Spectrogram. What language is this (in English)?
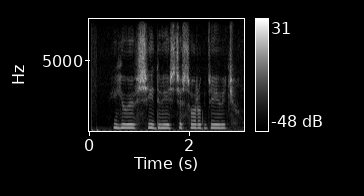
Russian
